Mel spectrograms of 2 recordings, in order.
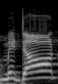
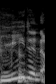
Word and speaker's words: Medan: Es wird auch Medan ausgesprochen. So wie Medan. Es wird nicht Miden ausgesprochen. Nicht Miden, nicht ey, yo, checker in wer, the house.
